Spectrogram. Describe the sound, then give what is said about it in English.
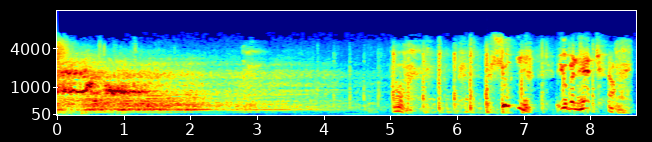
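A long black coupe with a lot of chrome, its lights off, roars off with squealing tires, loud at first and then fading over several seconds as it pulls away, before people start talking. “See the car. The one that just gunned out.”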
